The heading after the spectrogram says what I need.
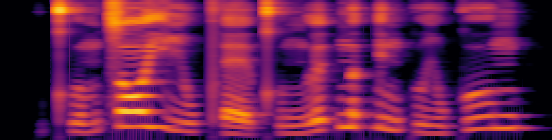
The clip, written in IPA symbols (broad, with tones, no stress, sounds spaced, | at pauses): kʷʰ ɐ˨˥ m t͡s ɔː˥ j iː˨ w pʰ ɛː˨˩ kʷʰ ɪ˨˧ ŋ l ɵ˥ t̚ n̪ ɐ˥ k̚ l ɪ˧ ŋ kʷ iː˨ w k uː˥ ŋ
